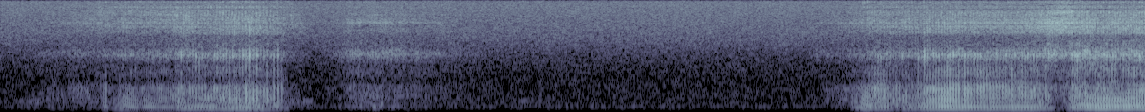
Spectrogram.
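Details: Two fluttering, rattling snores during sleep with a quiet pause between.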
